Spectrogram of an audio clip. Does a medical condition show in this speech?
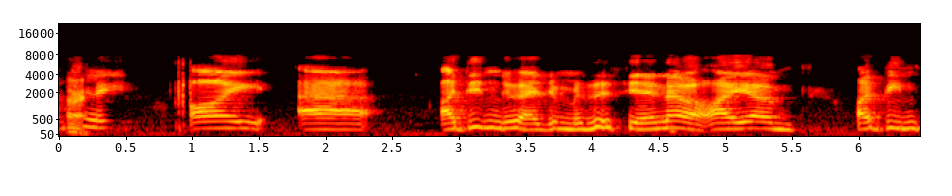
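Yes: cerebral palsy; cerebral palsy since childhood.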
